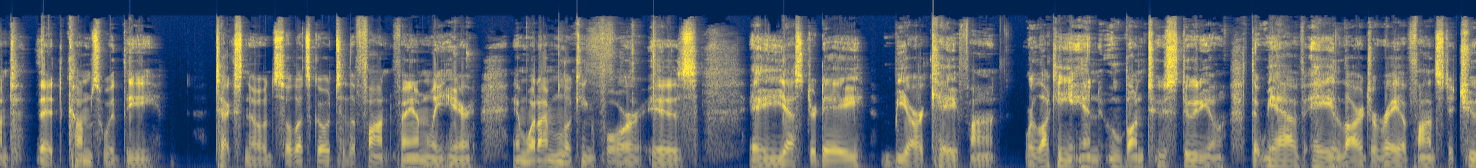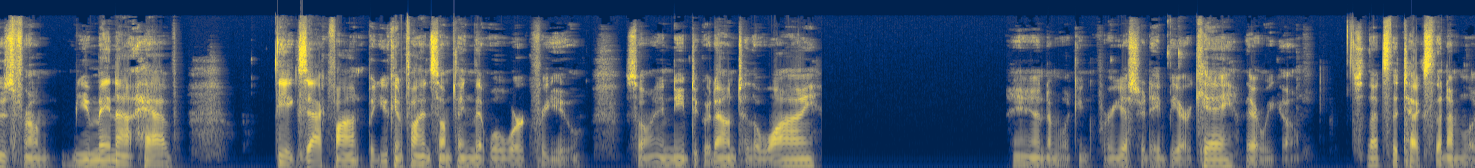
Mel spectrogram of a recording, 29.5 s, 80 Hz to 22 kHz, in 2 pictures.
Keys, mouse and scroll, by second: 4.5 click, 21.2-21.5 scroll down 1, 22.8 scroll down 1, 26.5 click.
